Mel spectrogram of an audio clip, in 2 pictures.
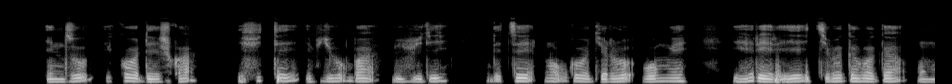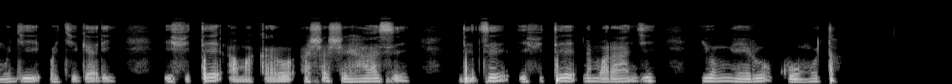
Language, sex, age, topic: Kinyarwanda, male, 18-24, finance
